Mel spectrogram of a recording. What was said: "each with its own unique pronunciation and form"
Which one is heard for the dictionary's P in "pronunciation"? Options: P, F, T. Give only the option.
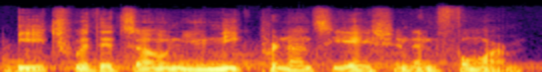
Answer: P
